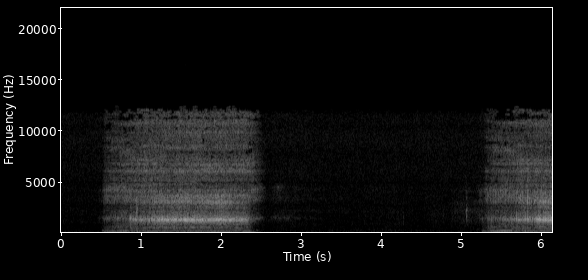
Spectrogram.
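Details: Really bad snoring: a loud, rough, rattling snore lasting about two seconds, a quiet pause, then the next snore begins; heavy snoring.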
